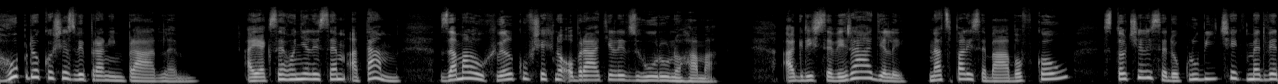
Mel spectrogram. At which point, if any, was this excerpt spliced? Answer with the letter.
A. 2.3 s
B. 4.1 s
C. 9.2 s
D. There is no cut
D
